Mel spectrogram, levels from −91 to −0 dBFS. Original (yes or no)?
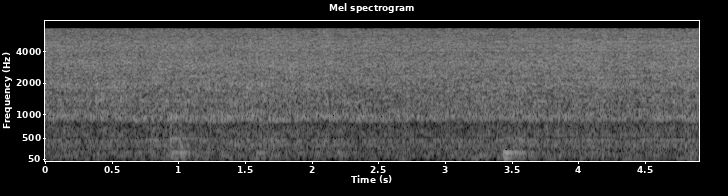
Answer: yes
